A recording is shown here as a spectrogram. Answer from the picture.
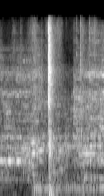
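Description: Music playing steadily, with a single sharp knock about a second in.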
